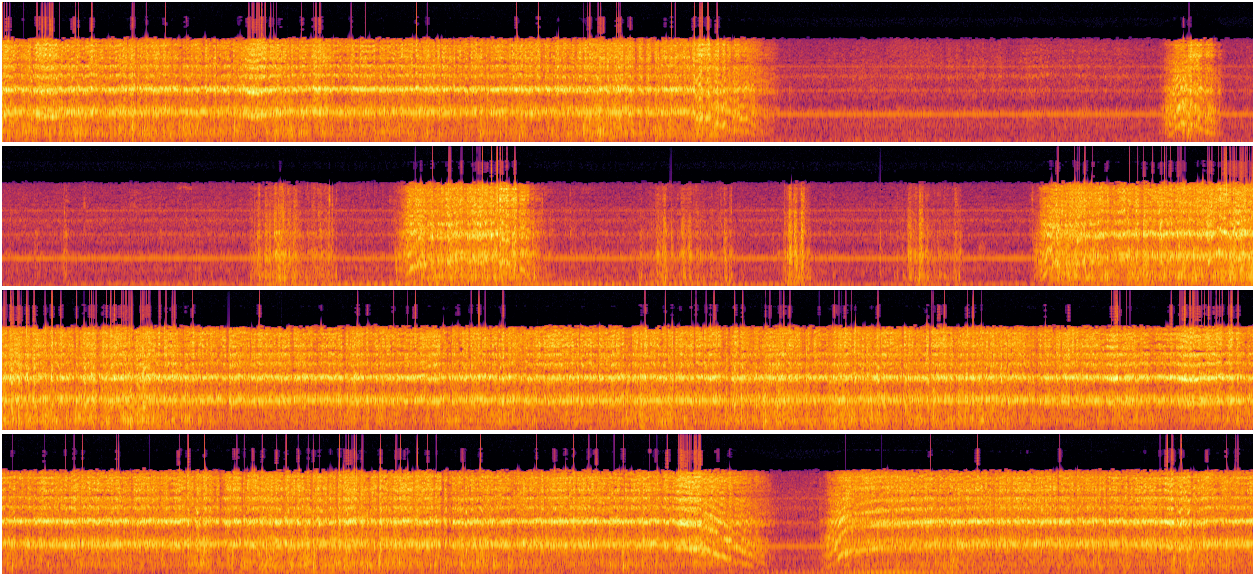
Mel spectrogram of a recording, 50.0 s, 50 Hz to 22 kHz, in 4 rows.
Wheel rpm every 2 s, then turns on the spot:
230, 230, 230, 160, 0, 10, 10, 10, 90, 20, 10, 70, 230, 230, 230, 230, 230, 230, 230, 230, 230, 230, 120, 190, 230.
12-16 18-22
